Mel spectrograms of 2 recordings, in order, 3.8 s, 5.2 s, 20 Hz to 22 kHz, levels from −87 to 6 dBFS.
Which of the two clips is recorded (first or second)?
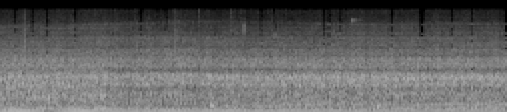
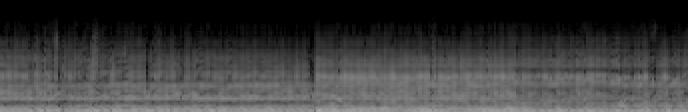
first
